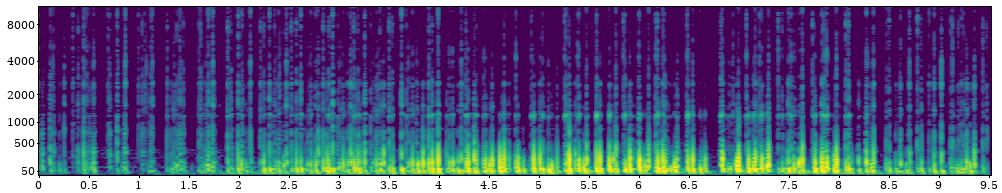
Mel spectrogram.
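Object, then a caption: Ribbed plastic pop tube. Long teal nails scratch across the ridges of a hollow, purple ribbed plastic pop tube held close to the mic. The result is a rapid, uneven stream of short, dry clicking rasps with a low, hollow tone that dies away almost instantly, growing somewhat louder after the first couple of seconds.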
